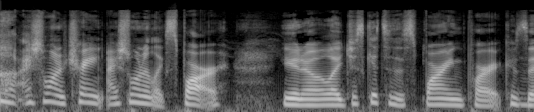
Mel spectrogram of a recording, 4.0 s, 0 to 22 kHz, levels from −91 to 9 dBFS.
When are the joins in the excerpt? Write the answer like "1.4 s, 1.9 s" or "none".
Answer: none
